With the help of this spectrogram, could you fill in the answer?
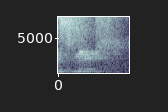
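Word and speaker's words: SNP: आपको बताया था 1.4 मिलियन प्लेसेस ऐसे हैं जहां केवल single nucleotide based differences present है, जिनको बोलते थे एसएनपी, single nucleotide polymorphism, pronounced as स्निप्स।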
